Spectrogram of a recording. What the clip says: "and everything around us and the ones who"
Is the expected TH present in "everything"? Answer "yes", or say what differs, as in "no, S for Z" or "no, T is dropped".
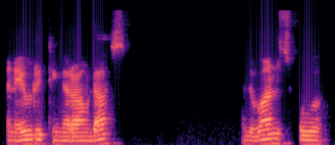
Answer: no, T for TH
